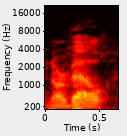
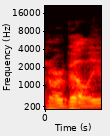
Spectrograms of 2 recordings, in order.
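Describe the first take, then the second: First: The name ends with an 'l' consonant. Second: The name ends with an extra 'ee' vowel. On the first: The speaker calls it right. "it's Mike Norvell" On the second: The speaker calls it wrong. "it's not Norvelli"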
